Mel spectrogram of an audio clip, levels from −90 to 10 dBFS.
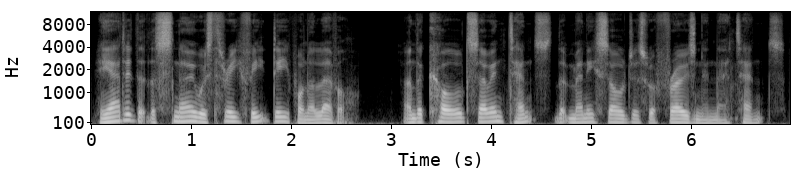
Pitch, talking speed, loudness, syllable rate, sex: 115 Hz, 215 wpm, -18 LUFS, 5.1 syllables/s, male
